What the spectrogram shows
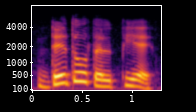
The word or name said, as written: dedo del pie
